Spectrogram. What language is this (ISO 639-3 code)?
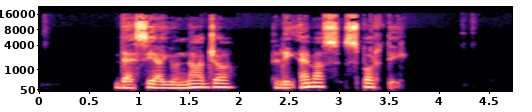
epo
